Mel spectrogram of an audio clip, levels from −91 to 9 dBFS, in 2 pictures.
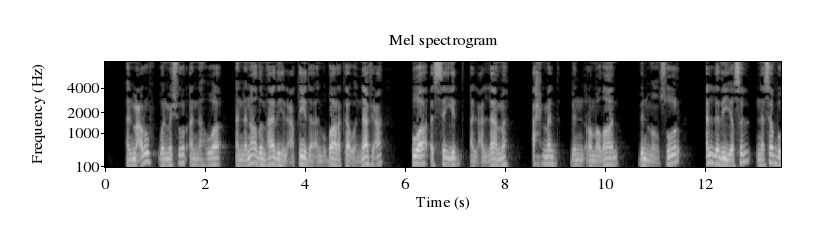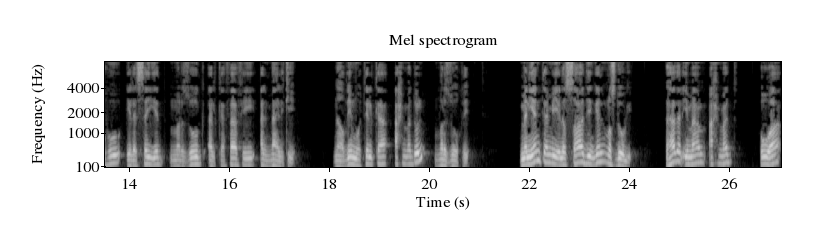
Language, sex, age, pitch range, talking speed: Arabic, male, 40-59, 120-150 Hz, 85 wpm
